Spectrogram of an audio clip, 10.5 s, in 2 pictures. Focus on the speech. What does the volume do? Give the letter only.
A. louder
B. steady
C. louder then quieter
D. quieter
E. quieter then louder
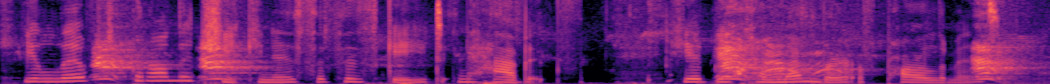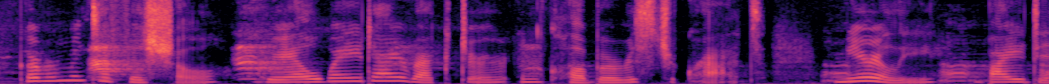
B.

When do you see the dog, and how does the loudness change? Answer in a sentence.
The dog can be heard from 0.5 to 10.4 s, getting quieter.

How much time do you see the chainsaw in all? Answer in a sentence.
The chainsaw can't be heard in this clip.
